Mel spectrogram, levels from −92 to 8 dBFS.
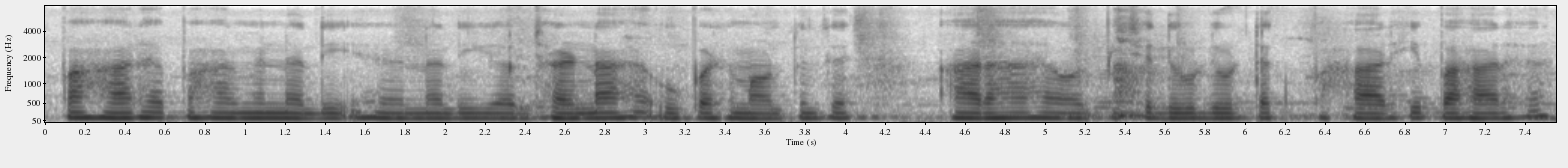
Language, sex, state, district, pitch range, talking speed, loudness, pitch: Hindi, male, Bihar, West Champaran, 120-130 Hz, 200 wpm, -18 LUFS, 125 Hz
